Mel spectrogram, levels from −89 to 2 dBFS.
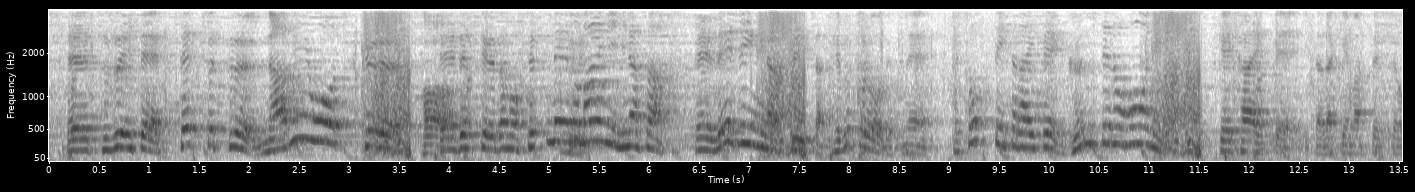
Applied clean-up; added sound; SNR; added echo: none; Zipper (clothing); 11 dB; reverberation time 0.7 s.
